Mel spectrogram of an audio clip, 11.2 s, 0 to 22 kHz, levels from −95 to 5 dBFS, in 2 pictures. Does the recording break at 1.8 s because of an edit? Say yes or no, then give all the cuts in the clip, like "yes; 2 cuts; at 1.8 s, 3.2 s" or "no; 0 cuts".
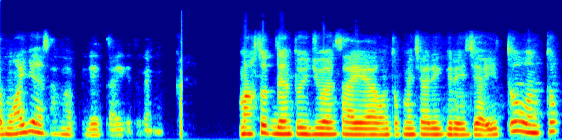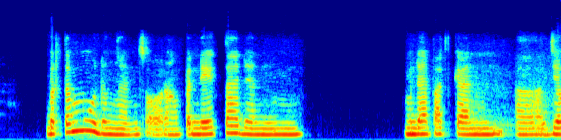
yes; 1 cut; at 1.8 s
